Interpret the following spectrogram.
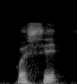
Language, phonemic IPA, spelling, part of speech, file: French, /pwa.se/, poisser, verb, Fr-poisser.ogg
- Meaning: 1. to make sticky 2. to nab (apprehend) 3. to be sticky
